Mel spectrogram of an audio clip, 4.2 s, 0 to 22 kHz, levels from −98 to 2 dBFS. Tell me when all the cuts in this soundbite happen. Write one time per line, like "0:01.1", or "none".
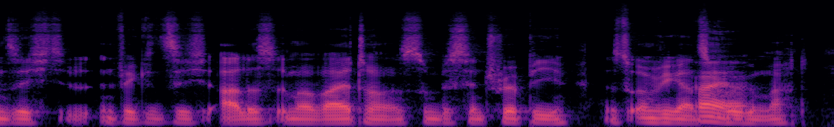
0:02.9

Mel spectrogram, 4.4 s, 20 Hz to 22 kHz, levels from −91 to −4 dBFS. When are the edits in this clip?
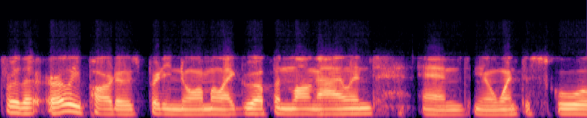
0:03.5

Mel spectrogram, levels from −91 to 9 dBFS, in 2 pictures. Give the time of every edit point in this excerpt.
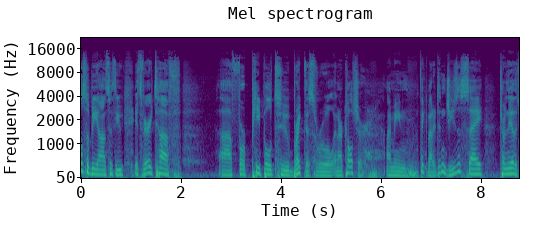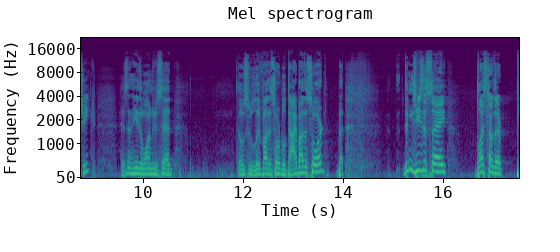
0:13.9
0:15.7

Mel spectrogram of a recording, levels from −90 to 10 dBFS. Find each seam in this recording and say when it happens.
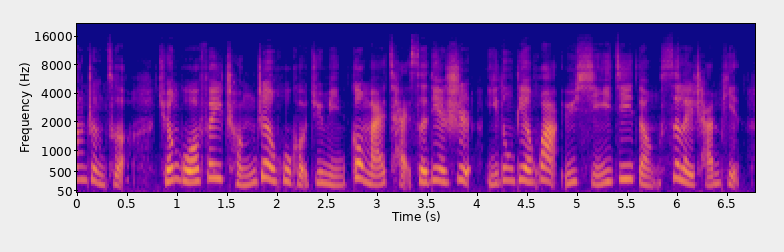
0:04.0

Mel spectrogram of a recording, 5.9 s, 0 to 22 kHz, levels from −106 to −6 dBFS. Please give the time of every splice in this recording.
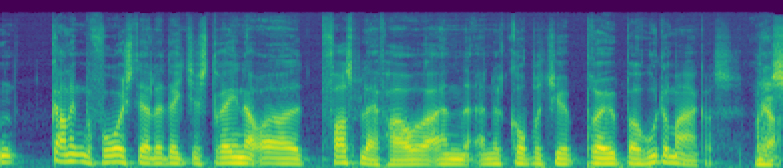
0:02.4
0:03.5

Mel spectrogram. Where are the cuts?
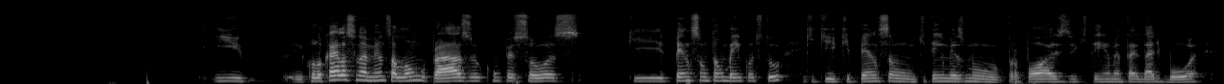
0:08.0
0:09.2

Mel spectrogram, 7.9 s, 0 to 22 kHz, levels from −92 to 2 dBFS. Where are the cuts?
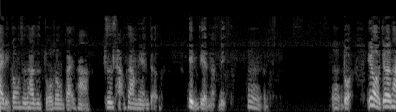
0:06.6

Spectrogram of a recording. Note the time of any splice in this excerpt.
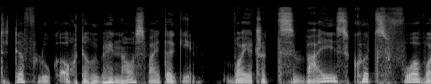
none

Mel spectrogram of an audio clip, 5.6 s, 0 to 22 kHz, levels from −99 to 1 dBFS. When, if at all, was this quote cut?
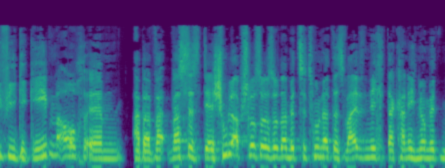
none

